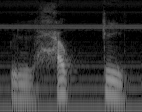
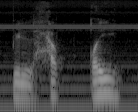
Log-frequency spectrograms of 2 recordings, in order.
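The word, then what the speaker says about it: بِالْحَقِّ: Anzal al-kitaba bil-haqqi wal-mizan bil-haqqi. The qaf has to be pronounced with the lowest level of tafkhin. If you say what bil-haqqi, that's too much tafkhin.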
